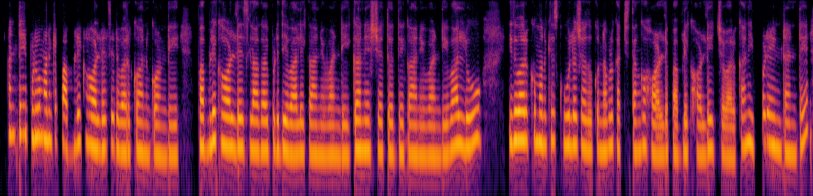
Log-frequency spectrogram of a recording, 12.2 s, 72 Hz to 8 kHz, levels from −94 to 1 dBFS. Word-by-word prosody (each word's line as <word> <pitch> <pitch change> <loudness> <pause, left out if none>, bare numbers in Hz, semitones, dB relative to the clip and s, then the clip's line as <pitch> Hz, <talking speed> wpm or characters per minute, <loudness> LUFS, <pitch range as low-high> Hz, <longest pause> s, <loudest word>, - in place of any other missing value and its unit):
అంటే 315 0 -1
ఇప్పుడు 295 -1 +2
మనకి 280 0 +2
పబ్లిక్ 240 +3 +1
హాలిడేస్ 225 -1 +2
ఇదివరకు 215 -1 0
అనుకోండి. 200 -1 -3 0.4
పబ్లిక్ 240 +3 +4
హాలిడేస్‌లాగా 230 -2 +3
ఇప్పుడు 225 +1 -1
దివాళీ 205 -1 +2
కానివ్వండి, 200 -1 -2
గణేష్ 220 -1 +2
చతుర్థి 205 -1 -2
కానివ్వండి. 195 0 -3
వాళ్ళు 240 0 +3 0.6
ఇదివరకు 275 +1 +6
మనకి 255 +1 0
స్కూల్లో 250 -3 +1
చదువుకున్నప్పుడు 220 +1 -1
ఖచ్చితంగా 220 +1 -4
హాలిడే 100 +1 0
పబ్లిక్ 205 0 -4
హాలిడే 200 +2 -1
ఇచ్చేవారు. 95 - -4
కానీ 250 +2 +1
ఇప్పుడేంటంటే 230 -2 -1
220 Hz, 135 wpm, -22 LUFS, 205-245 Hz, 0.6 s, ఇదివరకు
